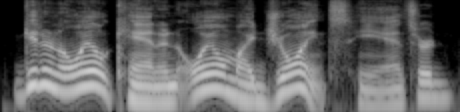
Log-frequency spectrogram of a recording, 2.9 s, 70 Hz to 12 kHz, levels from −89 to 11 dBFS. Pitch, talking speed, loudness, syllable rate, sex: 145 Hz, 210 wpm, -17 LUFS, 4.6 syllables/s, male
